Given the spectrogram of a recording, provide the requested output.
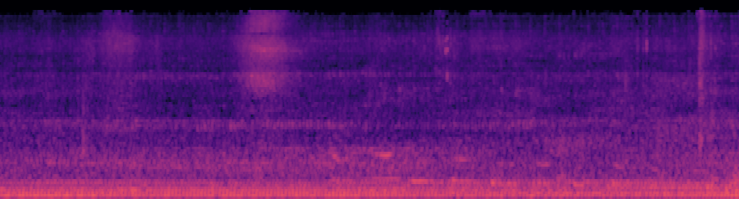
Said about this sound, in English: God, I'm waiting for this guy to pull out of the driveway.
